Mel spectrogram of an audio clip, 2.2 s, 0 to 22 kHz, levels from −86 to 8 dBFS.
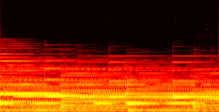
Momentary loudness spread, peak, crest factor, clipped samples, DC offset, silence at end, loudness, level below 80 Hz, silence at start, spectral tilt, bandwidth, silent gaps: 2 LU; -6 dBFS; 10 dB; under 0.1%; under 0.1%; 0 s; -17 LUFS; -32 dBFS; 0 s; -11 dB/octave; 4.7 kHz; none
